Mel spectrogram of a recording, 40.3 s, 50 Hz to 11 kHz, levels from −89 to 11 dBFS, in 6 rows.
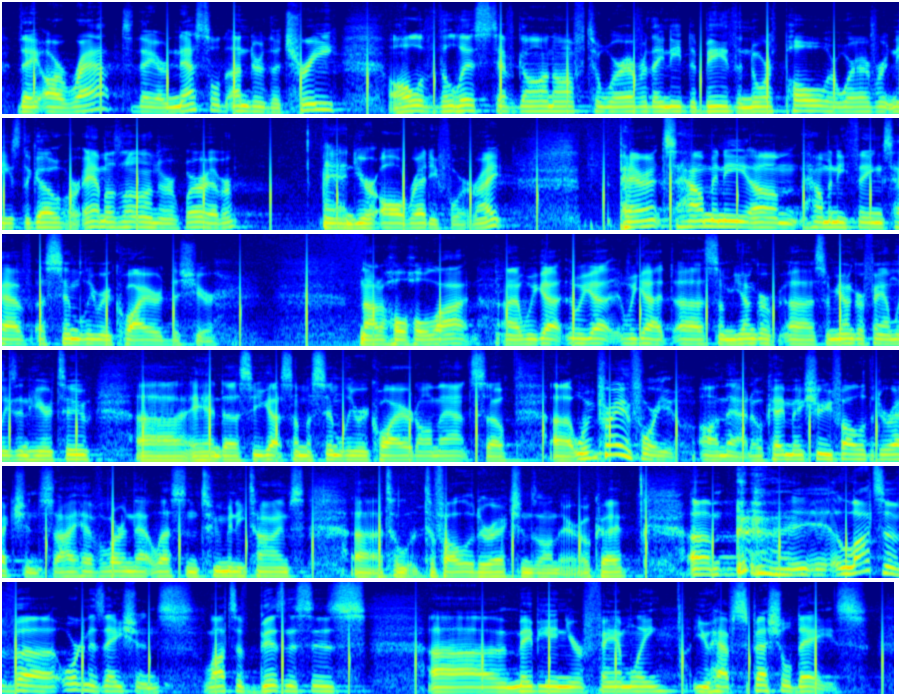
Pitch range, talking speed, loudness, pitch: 120-145 Hz, 200 wpm, -30 LUFS, 130 Hz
